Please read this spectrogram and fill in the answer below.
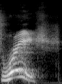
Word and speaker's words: Ra's al Ghul: of people typing away, "That's not how you say his name, it's pronounced Raysh!" Every single time that I mention Razz al Ghul in a video, I deal with an influx of these comments.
